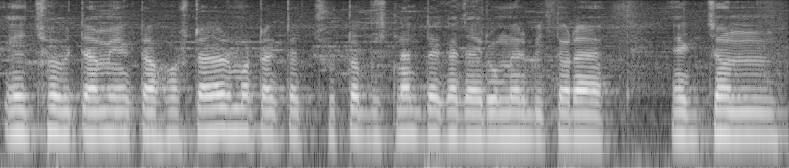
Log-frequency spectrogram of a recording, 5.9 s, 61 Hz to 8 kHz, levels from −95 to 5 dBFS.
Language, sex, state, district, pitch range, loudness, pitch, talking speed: Bengali, male, Tripura, West Tripura, 150-160 Hz, -15 LUFS, 155 Hz, 140 wpm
